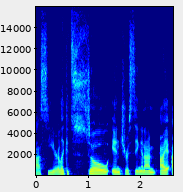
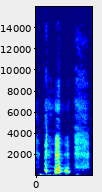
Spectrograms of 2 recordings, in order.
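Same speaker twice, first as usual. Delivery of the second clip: laugh; 14 semitones higher, 3 dB louder than usual. Real, not acted. Laughs after story.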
